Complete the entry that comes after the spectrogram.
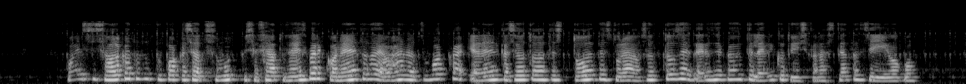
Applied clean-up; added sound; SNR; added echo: neural separator model SepFormer DNS4.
